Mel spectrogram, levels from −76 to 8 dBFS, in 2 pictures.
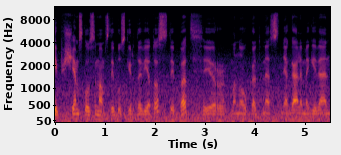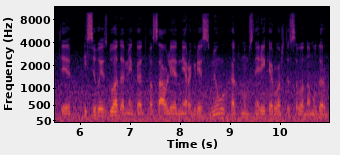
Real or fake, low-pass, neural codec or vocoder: real; 9.9 kHz; none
